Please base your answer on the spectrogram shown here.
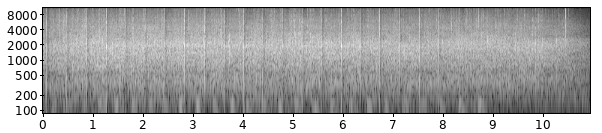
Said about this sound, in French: J'invite donc François Host à se lever afin que nous puissions également l'applaudir.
